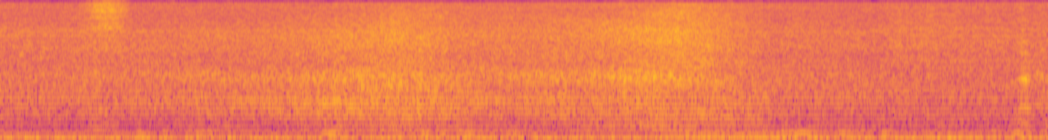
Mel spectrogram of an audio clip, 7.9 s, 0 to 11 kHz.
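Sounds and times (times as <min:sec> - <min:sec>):
low engine drone: 0:00.0 - 0:07.8
road traffic rumbling at a traffic light: 0:00.0 - 0:07.8
vehicles passing: 0:00.0 - 0:07.8.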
